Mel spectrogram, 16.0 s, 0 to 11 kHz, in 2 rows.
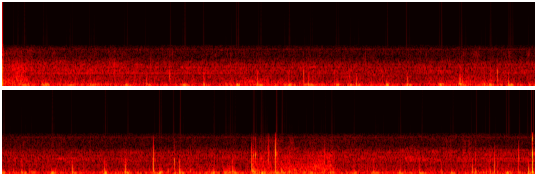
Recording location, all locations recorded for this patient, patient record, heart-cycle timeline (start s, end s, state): pulmonary valve (PV)
aortic valve (AV)+pulmonary valve (PV)+tricuspid valve (TV)+mitral valve (MV)
#Age: Child
#Sex: Male
#Height: 143.0 cm
#Weight: 34.2 kg
#Pregnancy status: False
#Murmur: Absent
#Murmur locations: nan
#Most audible location: nan
#Systolic murmur timing: nan
#Systolic murmur shape: nan
#Systolic murmur grading: nan
#Systolic murmur pitch: nan
#Systolic murmur quality: nan
#Diastolic murmur timing: nan
#Diastolic murmur shape: nan
#Diastolic murmur grading: nan
#Diastolic murmur pitch: nan
#Diastolic murmur quality: nan
#Outcome: Normal
#Campaign: 2015 screening campaign
0.00	1.79	unannotated
1.79	1.96	S1
1.96	2.16	systole
2.16	2.28	S2
2.28	2.68	diastole
2.68	2.80	S1
2.80	2.98	systole
2.98	3.12	S2
3.12	3.44	diastole
3.44	3.60	S1
3.60	3.80	systole
3.80	3.94	S2
3.94	4.24	diastole
4.24	4.38	S1
4.38	4.54	systole
4.54	4.70	S2
4.70	5.00	diastole
5.00	5.10	S1
5.10	5.28	systole
5.28	5.40	S2
5.40	5.72	diastole
5.72	5.84	S1
5.84	6.04	systole
6.04	6.18	S2
6.18	6.54	diastole
6.54	6.68	S1
6.68	6.84	systole
6.84	6.96	S2
6.96	7.24	diastole
7.24	7.38	S1
7.38	7.56	systole
7.56	7.70	S2
7.70	7.98	diastole
7.98	8.08	S1
8.08	8.26	systole
8.26	8.40	S2
8.40	8.70	diastole
8.70	8.82	S1
8.82	9.02	systole
9.02	9.16	S2
9.16	9.48	diastole
9.48	9.60	S1
9.60	9.80	systole
9.80	9.94	S2
9.94	10.24	diastole
10.24	10.42	S1
10.42	10.62	systole
10.62	10.74	S2
10.74	11.12	diastole
11.12	11.24	S1
11.24	11.42	systole
11.42	11.56	S2
11.56	11.84	diastole
11.84	11.98	S1
11.98	12.10	systole
12.10	12.24	S2
12.24	12.52	diastole
12.52	12.66	S1
12.66	12.82	systole
12.82	12.94	S2
12.94	13.24	diastole
13.24	13.36	S1
13.36	13.54	systole
13.54	13.66	S2
13.66	13.94	diastole
13.94	14.04	S1
14.04	14.24	systole
14.24	14.38	S2
14.38	14.70	diastole
14.70	14.80	S1
14.80	15.00	systole
15.00	15.16	S2
15.16	15.54	diastole
15.54	15.68	S1
15.68	16.00	unannotated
